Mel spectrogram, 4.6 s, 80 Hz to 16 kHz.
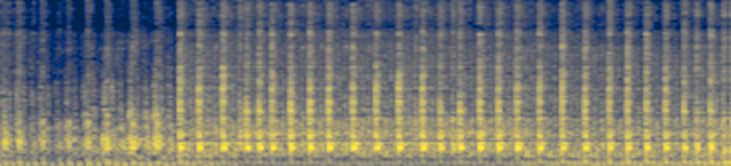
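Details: Aprilia RS 125 two-stroke at idle: a sharp, even knock about eight per second. Small-end and big-end bearings were already checked and the source is still unknown. Engine knocking.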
